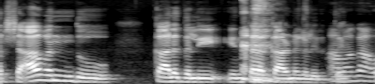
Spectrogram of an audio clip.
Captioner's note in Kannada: ಗಂಟಲು ಸರಿಮಾಡಿಕೊಳ್ಳುವಿಕೆ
